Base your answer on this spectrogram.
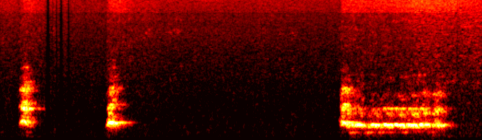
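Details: A household German Shepherd barks indoors while listening to people out on the street. Two short, sharp barks come about a second apart. After a pause, a longer sustained, drawn-out voiced sound follows.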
